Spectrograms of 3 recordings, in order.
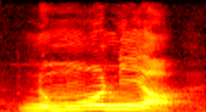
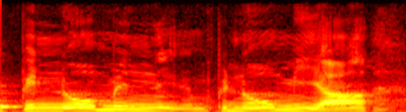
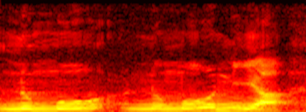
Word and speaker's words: pneumonia: right a spreadable disease pneumonia you call it as pneumonia you don't say pinot menomia p is silent it is called pneumonia what do you mean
